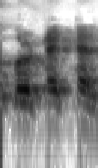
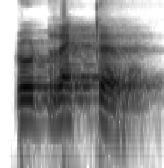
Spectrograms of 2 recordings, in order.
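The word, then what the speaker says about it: protractor: geometry box के अंदर उसको प्रोटेक्टर कहते हैं ठीक है प्रोटेक्टर नहीं प्रोट्रैक्टर ठीक है लिख दूं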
